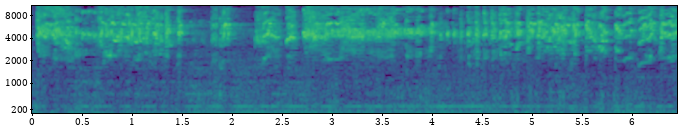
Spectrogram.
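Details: Lovebirds chirping: dense, continuous high-pitched chatter of rapid twittering notes that overlap one another, dipping briefly around the two-second mark before resuming at full intensity.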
